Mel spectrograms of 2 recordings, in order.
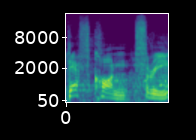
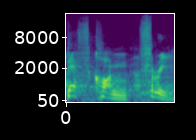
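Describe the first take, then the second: First: The first syllable sounds like 'def'. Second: The first syllable sounds like 'death'. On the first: The speaker calls it right. "But it's DEFCON three" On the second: The speaker calls it wrong. "not DEFCON three"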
